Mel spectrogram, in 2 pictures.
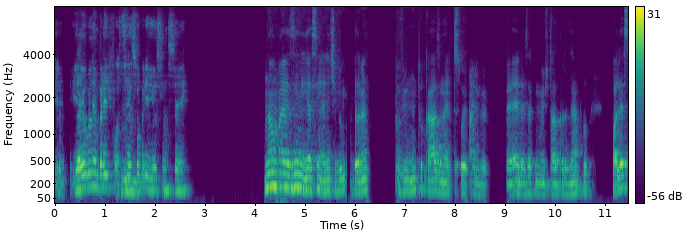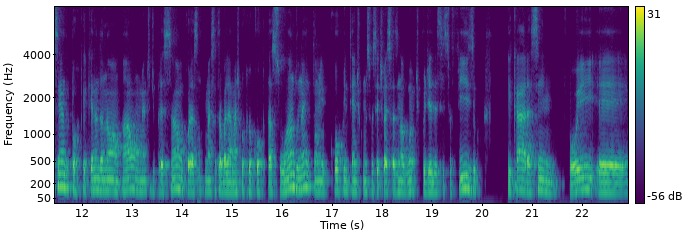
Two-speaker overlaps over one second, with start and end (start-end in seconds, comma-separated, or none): none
